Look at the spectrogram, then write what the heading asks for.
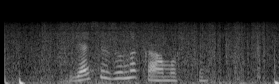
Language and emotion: Russian, neutral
